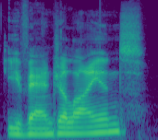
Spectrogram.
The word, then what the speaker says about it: Evangelion: Evangelion from Evangelion uh I think you'll find that it's pronounced Evangelion yep I was going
